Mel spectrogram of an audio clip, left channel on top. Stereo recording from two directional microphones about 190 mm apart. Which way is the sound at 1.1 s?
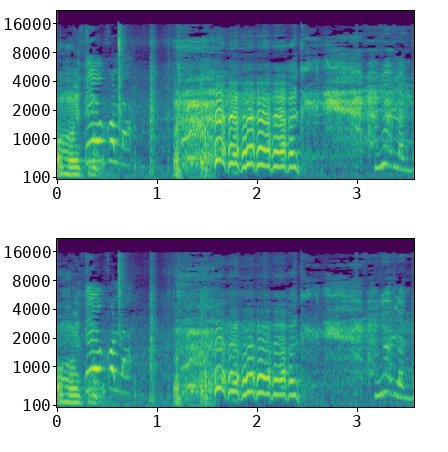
Centre (ahead or behind).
